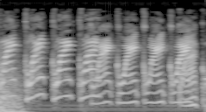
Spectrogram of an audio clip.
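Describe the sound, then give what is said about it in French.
Three ducks in a restaurant quack in a quick, steady run of about six or seven harsh, nasal calls, each one buzzy and rich in overtones, fairly loud with no talking over them. “Quoi, y a des canards dans le restaurant?”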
